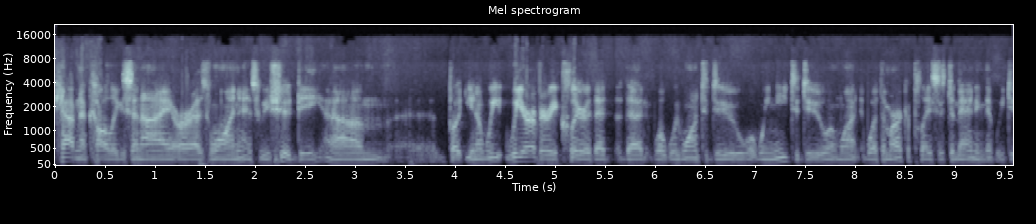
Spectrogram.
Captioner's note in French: voix de l'interprète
